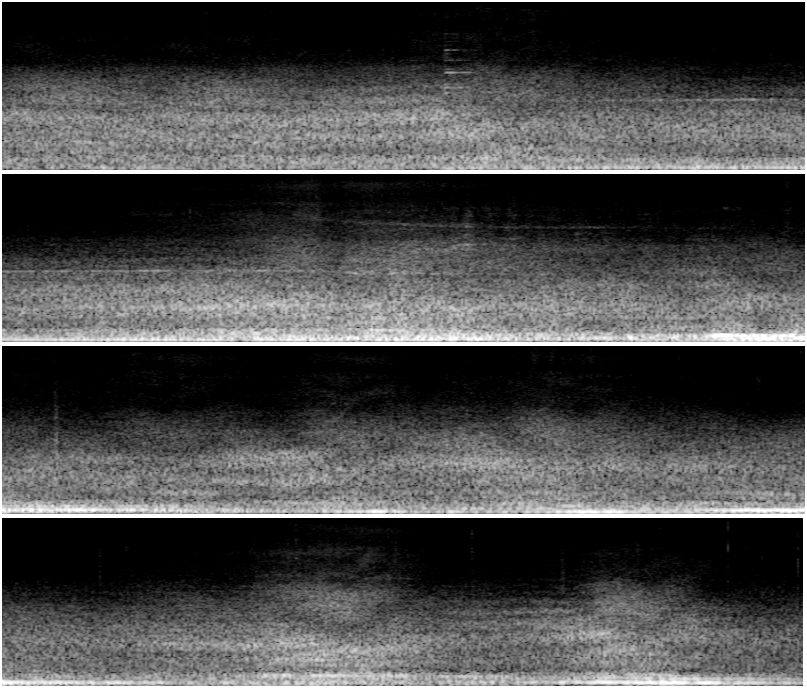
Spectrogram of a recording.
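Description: Road traffic passing close by: cars and trucks going by one after another, the sound swelling and fading with each pass. A truck engine's low steady running sound comes in about halfway through.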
